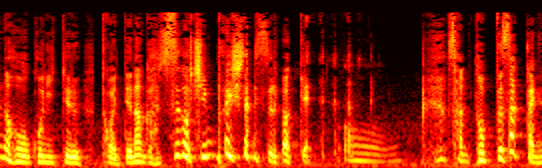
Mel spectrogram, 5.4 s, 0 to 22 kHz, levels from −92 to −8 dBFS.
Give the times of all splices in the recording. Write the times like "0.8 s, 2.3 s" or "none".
0.9 s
